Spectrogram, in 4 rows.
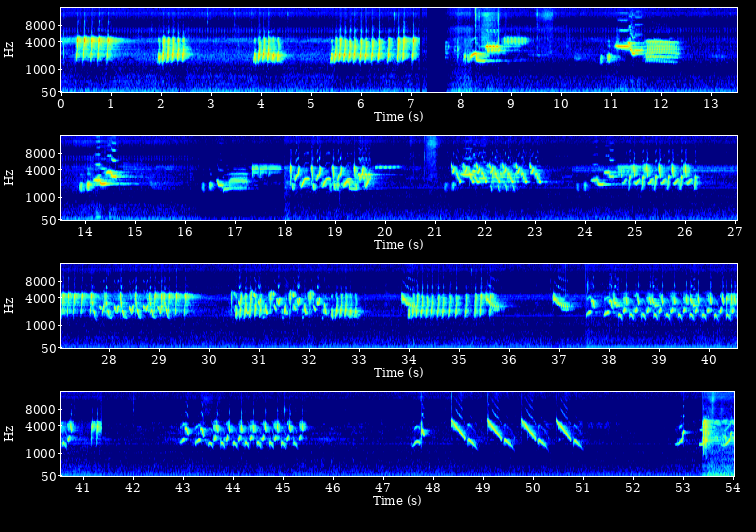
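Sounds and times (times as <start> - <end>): songbird trilling: 0.1 - 1.2, 1.9 - 2.6, 3.8 - 4.6, 5.4 - 7.2, 8.0 - 9.3, 10.8 - 12.4, 13.9 - 15.0, 16.4 - 20.2, 21.2 - 26.4, 27.0 - 29.7, 30.4 - 33.1, 33.8 - 36.0, 36.9 - 41.4, 42.8 - 45.5, 47.6 - 51.0, 52.8 - 54.0
short bird calls: 8.0 - 9.4, 10.3 - 12.4, 13.9 - 15.1, 16.3 - 20.2, 52.9 - 54.0.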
